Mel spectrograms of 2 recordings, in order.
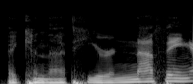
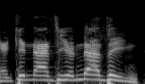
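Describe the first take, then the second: First: Said in the usual way. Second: Much higher, escalating repeat; high-pitched complaint. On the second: Acted. Host with dead Skype audio, high exasperated complaint. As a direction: push it way up in pitch, each word climbing.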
